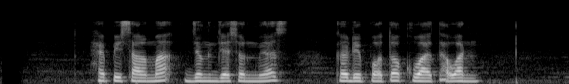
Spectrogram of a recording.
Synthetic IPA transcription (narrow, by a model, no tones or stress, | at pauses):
hɛpisalmaʔd͡ʒɨŋd͡ʒɛsɔnmis | kɨrdipɔt̪ɔkuwart̪awan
